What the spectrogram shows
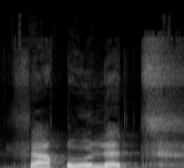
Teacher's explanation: تا جو ہے یہ بھی باریک حروف میں آتا ہے، اور یہاں پر یہ ساکن ہے، تو یہاں پر اس کی جو صفت ہے وہ ہے کہ اس کے اندر ہمس پائی جاتی ہے، وہ ہمس ہم نے کلیئر کرنی ہے، وہ ساؤنڈ سننی چاہیے۔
